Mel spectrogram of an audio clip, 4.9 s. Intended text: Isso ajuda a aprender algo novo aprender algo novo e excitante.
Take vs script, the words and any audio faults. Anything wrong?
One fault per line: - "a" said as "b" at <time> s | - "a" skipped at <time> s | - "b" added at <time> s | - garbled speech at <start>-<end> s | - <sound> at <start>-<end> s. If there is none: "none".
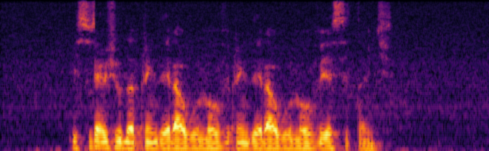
none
